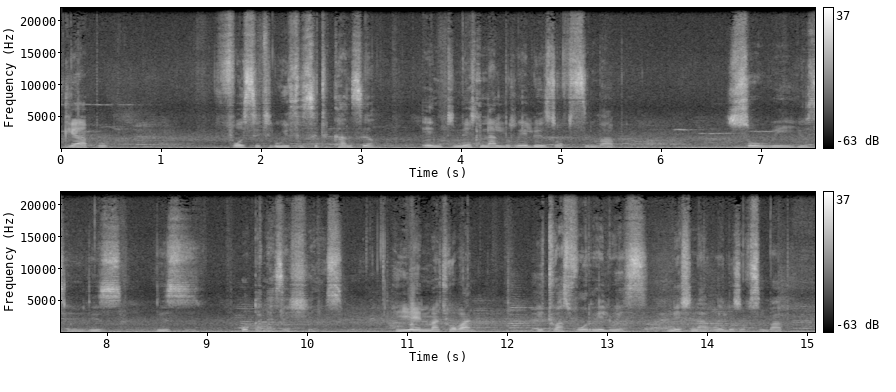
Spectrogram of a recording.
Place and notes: outside Thandanani's rehearsal room, Matshobana, Bulawayo, Zimbabwe - We are here...
An interview with Ellen Mlangeni, the leader of Thandanani followed under a tree outside their rehearsal room (voices from the other women inside the room are in the background). Ellen tells the story how the group formed and recounts the history of their recordings and successes (you’ll hear the drone of the nearby road into town; and, unfortunately, the midday breeze in my mic in the second track of the interview…)
You can find the entire list of recordings from that day archived here:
